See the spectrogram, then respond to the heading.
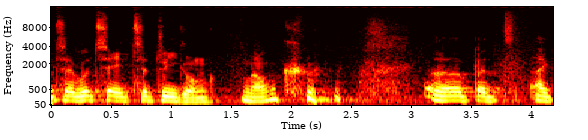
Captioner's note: chuckling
